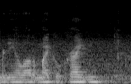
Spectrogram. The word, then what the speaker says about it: Crichton: a lot of michael crichton i hopes not pronounce christian because that would be embarrassing but it is what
